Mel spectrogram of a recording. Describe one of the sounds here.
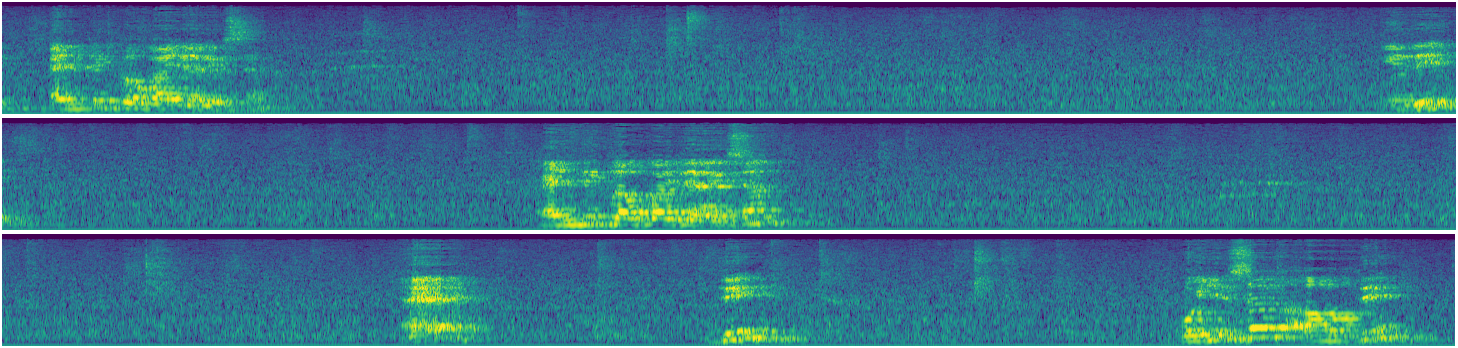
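A man explains in short phrases with long pauses, close to the microphone.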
